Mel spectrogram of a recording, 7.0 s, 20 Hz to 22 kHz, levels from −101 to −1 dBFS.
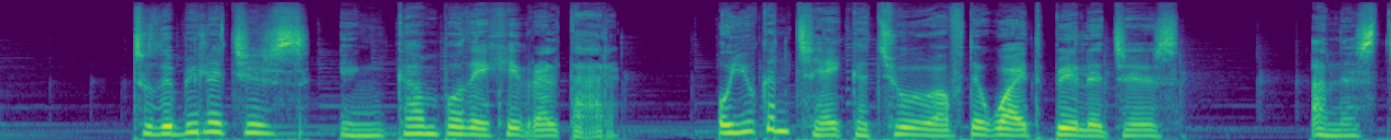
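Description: From 2.31 to 4.99 s there's a wrong sample rate fault: the audio runs about 1.09 times too fast and sits roughly 1.5 semitones sharp, so it sounds rushed and a bit chipmunky. That fits 44.1 kHz material being played out at 48 kHz without conversion.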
